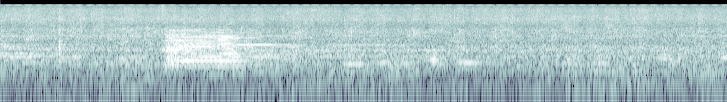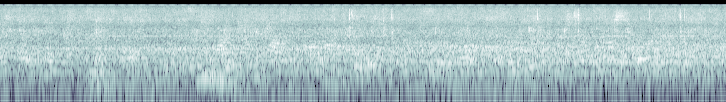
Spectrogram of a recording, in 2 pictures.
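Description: Model diesel locomotive's horn sounds once, a short chord-like blast lasting under a second about a second in, then a steady running noise as the model train comes along the track.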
